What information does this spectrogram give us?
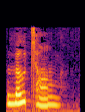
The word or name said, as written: lotong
